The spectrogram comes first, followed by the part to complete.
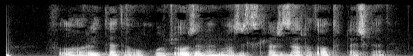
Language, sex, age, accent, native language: Uzbek, male, 19-29, Toshkent viloyati, Uzbek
